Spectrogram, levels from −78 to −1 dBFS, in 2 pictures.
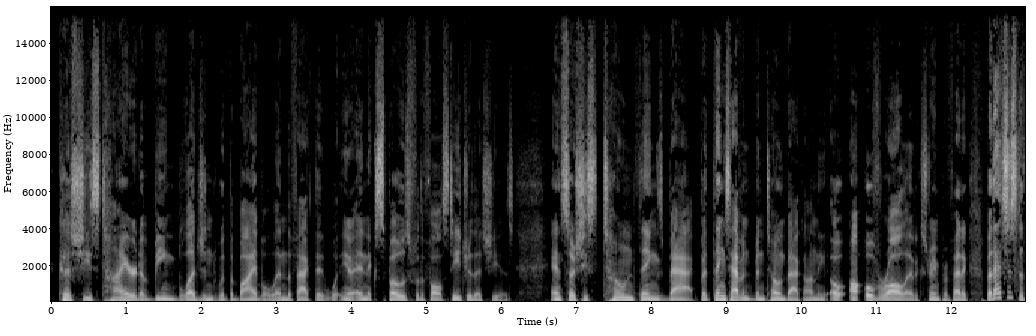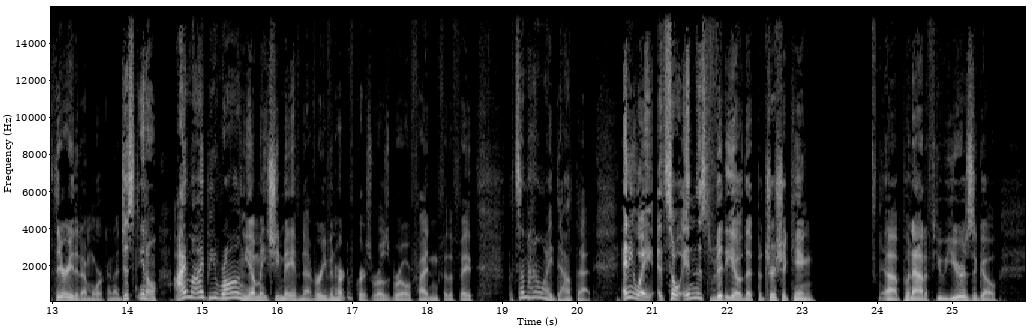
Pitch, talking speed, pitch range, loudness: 105 Hz, 220 wpm, 90-135 Hz, -26 LUFS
